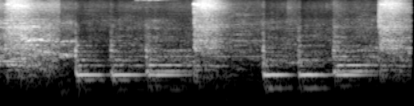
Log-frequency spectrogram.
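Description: Live band music starting up: from about a second in, a repeated figure of three short pitched notes comes round about every two seconds, with a bright hiss between the figures.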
